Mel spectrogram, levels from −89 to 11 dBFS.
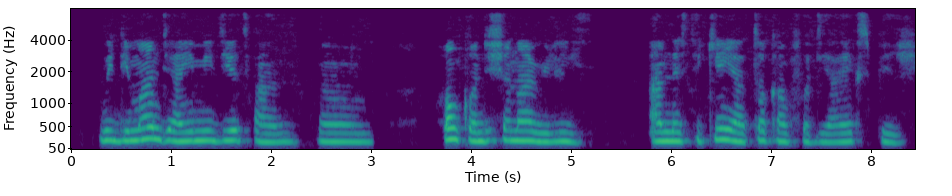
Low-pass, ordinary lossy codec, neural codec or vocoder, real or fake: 7.2 kHz; none; vocoder, 24 kHz, 100 mel bands, Vocos; fake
